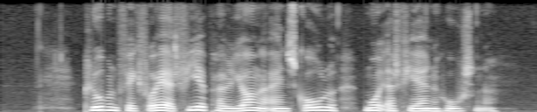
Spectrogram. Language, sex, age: Danish, female, 61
